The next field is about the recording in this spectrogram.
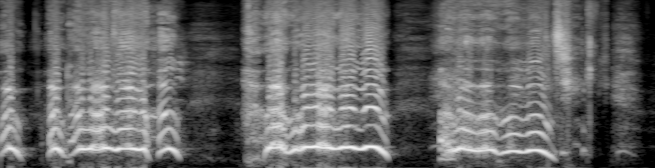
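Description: A dog gives three drawn-out, rising-and-falling whimpering cries with short barking yelps, each loud, separated by brief pauses.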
